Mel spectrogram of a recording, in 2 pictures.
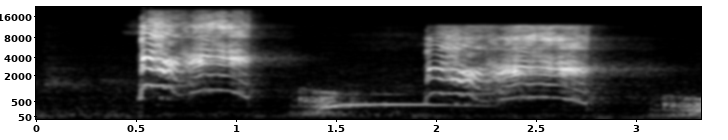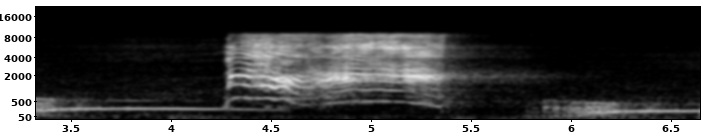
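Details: Bullfrog; defensive scream; defending itself against a perceived threat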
